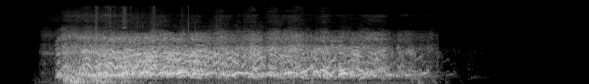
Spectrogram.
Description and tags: Apparently I made this for my animation which supposedly a parody of sitcom shows...and since I find the laugh tracks in the internet a little too "cliche" (and I've used it a bunch of times in my videos already), I decided to make my own.
So, all I did was record my voice doing different kinds of laughing (mostly giggles or chuckles since I somehow can't force out a fake laughter by the time of recording) in my normal and falsetto voice for at least 1 minute. Then I edited it all out in Audacity. I also resampled older recordings of my fake laughters and pitched down the duplicated tracks so that it would sound "bigger".
Thanks :)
